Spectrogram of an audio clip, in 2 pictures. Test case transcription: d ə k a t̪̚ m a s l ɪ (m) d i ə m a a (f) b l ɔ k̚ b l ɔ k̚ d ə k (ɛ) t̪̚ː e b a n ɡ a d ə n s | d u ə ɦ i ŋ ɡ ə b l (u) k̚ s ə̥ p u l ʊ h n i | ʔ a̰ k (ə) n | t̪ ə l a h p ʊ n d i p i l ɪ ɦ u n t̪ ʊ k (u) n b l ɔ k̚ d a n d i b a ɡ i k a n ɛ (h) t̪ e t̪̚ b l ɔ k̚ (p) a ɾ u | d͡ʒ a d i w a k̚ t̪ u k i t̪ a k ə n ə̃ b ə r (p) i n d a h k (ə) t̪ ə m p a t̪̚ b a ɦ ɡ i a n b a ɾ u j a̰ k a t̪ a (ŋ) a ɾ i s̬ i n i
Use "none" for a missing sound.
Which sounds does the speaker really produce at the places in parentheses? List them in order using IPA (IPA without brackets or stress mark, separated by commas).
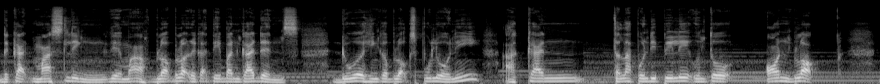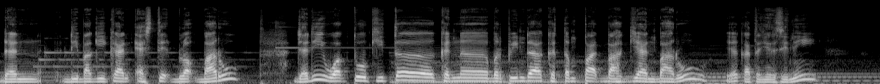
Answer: ŋ, f, a, ɔ, a, ɔ, s, b, p, ə, ɲ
